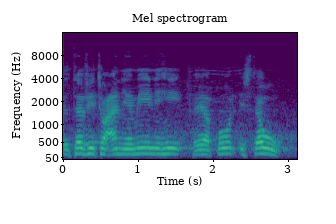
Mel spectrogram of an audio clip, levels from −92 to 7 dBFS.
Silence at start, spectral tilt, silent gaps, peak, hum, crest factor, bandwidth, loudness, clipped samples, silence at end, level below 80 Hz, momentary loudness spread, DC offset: 0 s; -8.5 dB/octave; none; -14 dBFS; none; 14 dB; 6.4 kHz; -28 LUFS; under 0.1%; 0.1 s; -76 dBFS; 5 LU; under 0.1%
